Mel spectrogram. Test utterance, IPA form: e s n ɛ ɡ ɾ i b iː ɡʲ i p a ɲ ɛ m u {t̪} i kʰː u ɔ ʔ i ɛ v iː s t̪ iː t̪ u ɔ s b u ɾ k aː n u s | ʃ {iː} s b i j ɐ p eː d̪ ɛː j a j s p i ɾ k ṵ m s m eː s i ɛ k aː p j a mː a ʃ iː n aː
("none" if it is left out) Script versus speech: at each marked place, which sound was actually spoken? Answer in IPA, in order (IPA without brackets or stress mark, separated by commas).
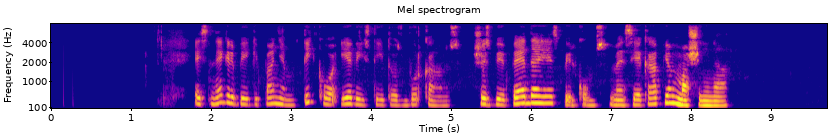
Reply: t̪, i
